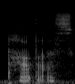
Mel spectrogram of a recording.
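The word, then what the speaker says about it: πάπας: Mark has held the title of pope and in Greek pronounced papas which means father and in Coptic since pope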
